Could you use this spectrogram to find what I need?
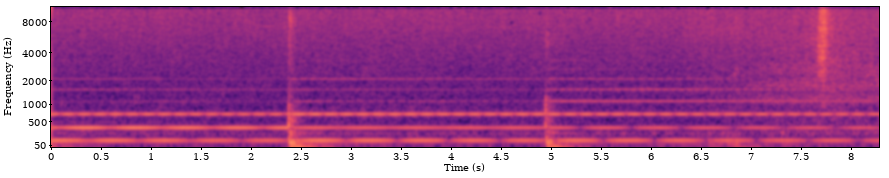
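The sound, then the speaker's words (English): A meditation bell is struck twice to end a meditation, a few seconds apart, and each strike blooms into a steady, shimmering tone with a slow wavering pulse that lingers throughout, with no voices. “So ring the bell to end the meditation.”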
